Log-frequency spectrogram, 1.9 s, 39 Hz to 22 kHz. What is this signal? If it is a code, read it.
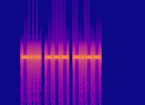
Morse code, heard as a keyed tone, about 44 wpm, 700 Hz. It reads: BOY
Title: Top 500 Words Repeated 45wpm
